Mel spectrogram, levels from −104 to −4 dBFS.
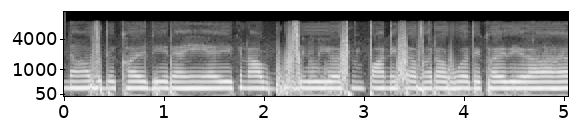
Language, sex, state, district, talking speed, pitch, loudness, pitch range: Hindi, female, Maharashtra, Chandrapur, 215 wpm, 225 Hz, -13 LUFS, 220-225 Hz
